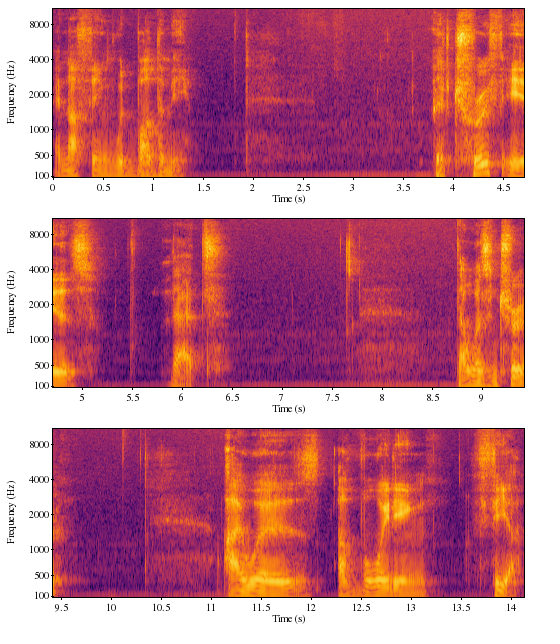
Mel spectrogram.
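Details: Man who stutters and describes his own journey of overcoming stuttering, with a word repetition heard; stuttering.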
